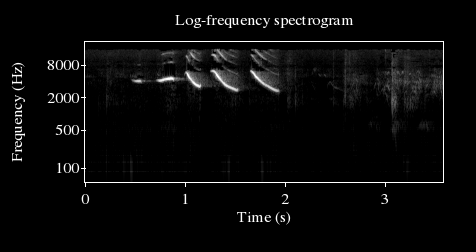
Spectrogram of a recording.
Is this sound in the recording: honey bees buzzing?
no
